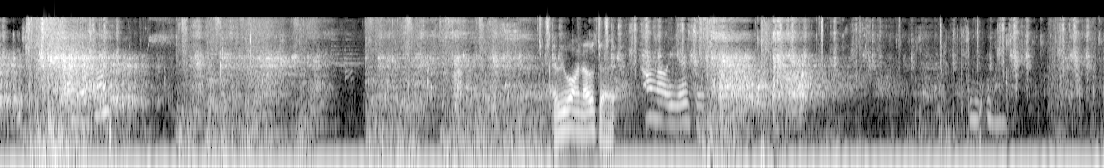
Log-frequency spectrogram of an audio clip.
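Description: Wooden panels clatter into place as structures are built quickly in a video game.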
